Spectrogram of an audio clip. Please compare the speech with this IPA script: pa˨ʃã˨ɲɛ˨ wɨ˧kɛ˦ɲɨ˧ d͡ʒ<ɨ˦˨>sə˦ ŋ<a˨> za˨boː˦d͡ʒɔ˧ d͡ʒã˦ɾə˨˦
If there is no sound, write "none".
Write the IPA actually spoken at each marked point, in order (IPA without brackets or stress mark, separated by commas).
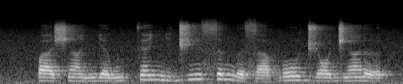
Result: ɨ˦, ə˨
